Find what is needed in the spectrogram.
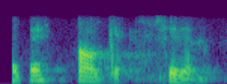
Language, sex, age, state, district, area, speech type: Malayalam, male, 18-30, Kerala, Wayanad, rural, conversation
